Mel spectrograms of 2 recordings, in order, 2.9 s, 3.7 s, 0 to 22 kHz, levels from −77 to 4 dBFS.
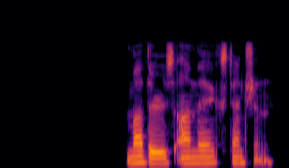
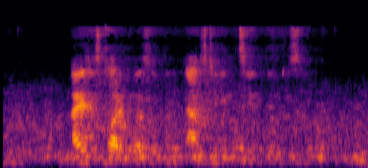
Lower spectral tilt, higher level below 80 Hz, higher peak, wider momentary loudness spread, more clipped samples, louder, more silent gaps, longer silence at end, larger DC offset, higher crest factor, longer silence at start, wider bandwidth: first, -5 dB/octave vs -2.5 dB/octave; about the same, -64 dBFS vs -64 dBFS; second, -6 dBFS vs -2 dBFS; second, 9 LU vs 20 LU; neither; about the same, -22 LUFS vs -21 LUFS; neither; first, 0.15 s vs 0 s; neither; about the same, 20 dB vs 22 dB; first, 1.3 s vs 0.05 s; second, 8 kHz vs 11.5 kHz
